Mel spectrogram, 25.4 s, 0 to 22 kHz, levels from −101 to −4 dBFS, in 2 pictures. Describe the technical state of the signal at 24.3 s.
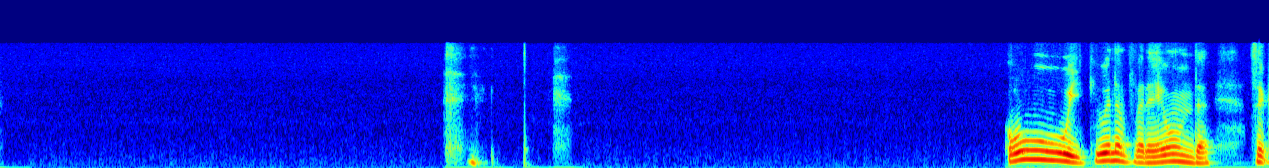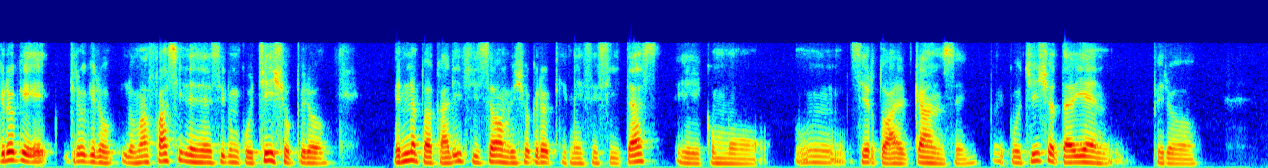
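At 24.3 s the signal is intact, with the speech carried cleanly through G.722 wideband telephone coding at 64 kbit/s and no fault present.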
